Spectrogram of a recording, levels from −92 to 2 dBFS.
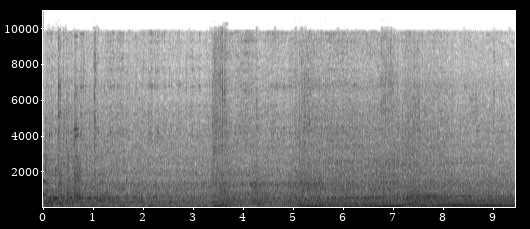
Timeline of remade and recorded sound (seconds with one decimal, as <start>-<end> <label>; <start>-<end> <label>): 0.0-1.6 recorded; 1.6-2.9 remade; 2.9-6.8 recorded; 6.8-8.2 remade; 8.2-9.5 recorded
